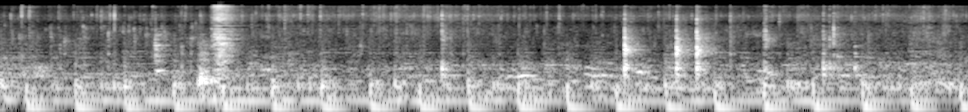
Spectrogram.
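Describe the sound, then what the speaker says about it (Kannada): Onions frying in hot oil for a Kannada-style tempering, with steady sizzling and crackle throughout and a few louder stirring scrapes and spatters near the pan. "ಈಗ ಎಣ್ಣೆ ಬಿಸಿ ಆದ ನಂತರ ಇದಕ್ಕೆ ನಾವು ಆನಿಯನ್ ಹಾಕ್ಕೊಳ್ಳುವ. ಈರುಳ್ಳಿ ಇದು ಸ್ವಲ್ಪ ಲೈಟ್ ಕೆಂಪಾಗಿ ಫ್ರೈ ಆಗಬೇಕು."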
